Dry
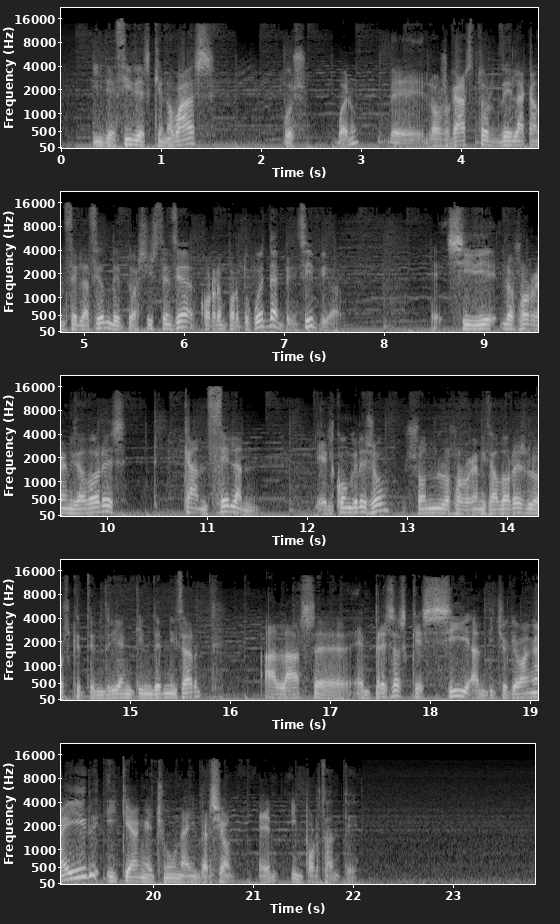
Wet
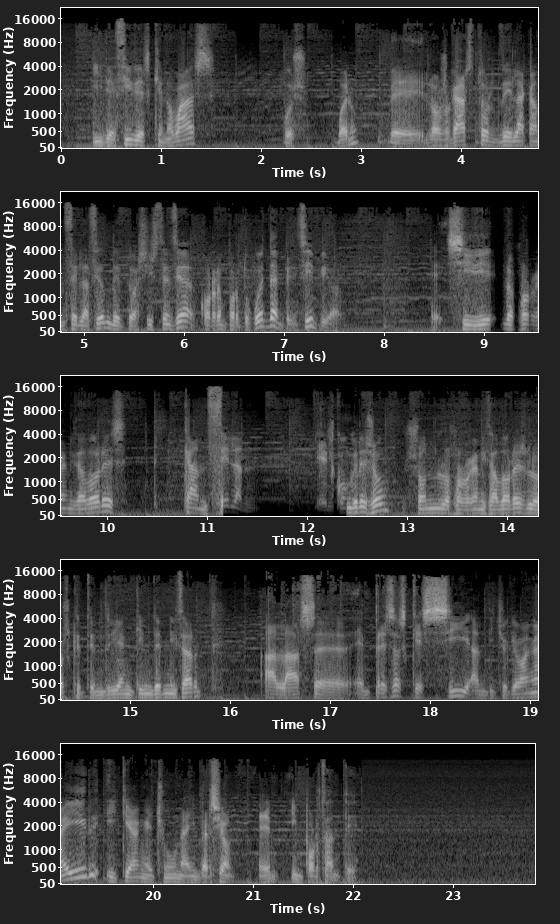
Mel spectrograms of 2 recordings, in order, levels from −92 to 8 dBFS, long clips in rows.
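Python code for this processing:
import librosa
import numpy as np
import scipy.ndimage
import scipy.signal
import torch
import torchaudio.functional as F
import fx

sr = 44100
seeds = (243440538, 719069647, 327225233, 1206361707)

y = fx.upward_expand(x, sr, threshold_db=-33.0, expansion=2.5, at=(9.0, 9.71))
y = fx.highpass(y, sr, hz=1300.0, slope=12, at=(11.15, 12.4))
y = fx.bass_treble(y, sr, bass_db=-2, treble_db=12, at=(16.28, 18.15), fade=0.02)
y = fx.low_shelf(y, sr, hz=270.0, db=-11.0)
y = fx.rider(y, sr, range_db=10, speed_s=2.0)
y = fx.high_shelf(y, sr, hz=6200.0, db=4.5)
y = y * librosa.db_to_amplitude(-6.5)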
